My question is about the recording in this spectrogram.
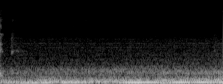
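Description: Steady low rumble of a moving car's engine and tyres, heard from inside the cabin.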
